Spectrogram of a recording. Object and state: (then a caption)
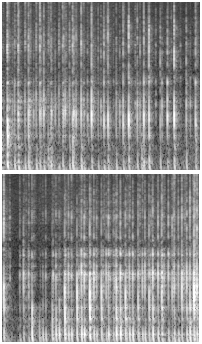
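Empty cardboard box, hollow. Fingernails scratch and tap a small, empty, hollow white printed Domino's cardboard dessert box held in the hand. Quiet, dry, hollow taps fall in a quick, uneven stream with a scratchy texture, dip briefly just past the midpoint, then pick up again. Each tap dies away almost instantly.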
